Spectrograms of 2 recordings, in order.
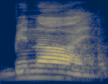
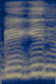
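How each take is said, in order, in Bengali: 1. g নীরব, আর লম্বা i এর উচ্চারণ হয়। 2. g উচ্চারিত হয়, যেমন begin শব্দে। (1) "এটা হচ্ছে বিনাইন" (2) "অনেকে বিগিন উচ্চারণ করে ফেলবে শর্টকাট করে"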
